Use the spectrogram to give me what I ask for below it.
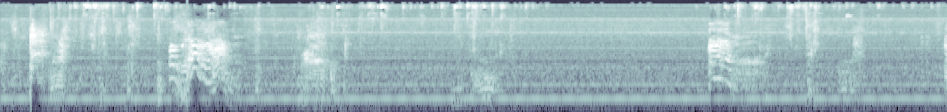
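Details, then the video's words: Play fight between a Corgi and a Bouvier, Miss Marple attacking Baloo: sharp barks and yips in separate bursts, a loud cluster early and another near the end, with human voices and a constant low hum. "Corgi-Bouvier Play Fight"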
